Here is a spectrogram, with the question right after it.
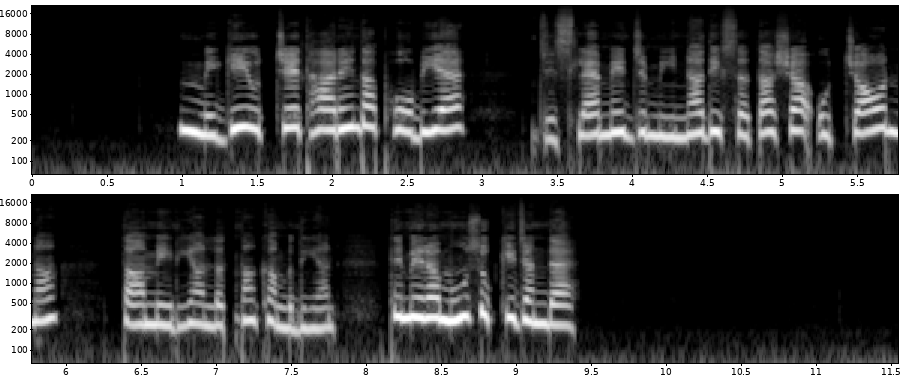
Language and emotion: Dogri, fearful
